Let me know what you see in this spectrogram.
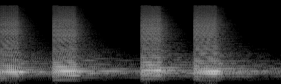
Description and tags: Vocoder Saw 2a
Drum and bass loop C minor 170 BPM recorded using Mixcraft DAW, edited with Audacity
synth, stab, drum-and-bass, loop, edm, saw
